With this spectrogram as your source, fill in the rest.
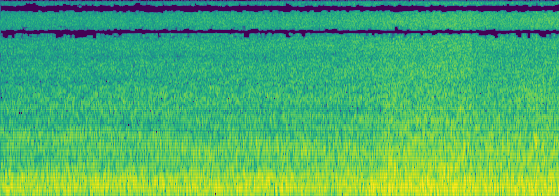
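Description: Rushing white water roars and churns steadily.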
